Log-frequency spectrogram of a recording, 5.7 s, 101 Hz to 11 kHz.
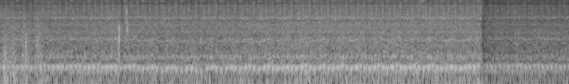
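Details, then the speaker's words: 2007 Chevy Tahoe 5.3 at 310,000 miles with a P0300 misfire, idling during a cylinder cut-out test on cylinder 2 (passenger side): the idle drops slightly in loudness and tone, so that cylinder is firing. Slight change on cut-out. "it did change just a little bit"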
